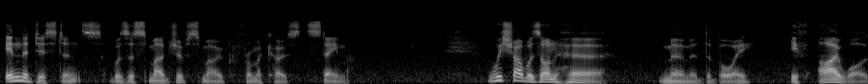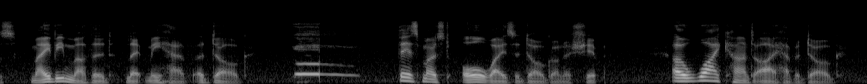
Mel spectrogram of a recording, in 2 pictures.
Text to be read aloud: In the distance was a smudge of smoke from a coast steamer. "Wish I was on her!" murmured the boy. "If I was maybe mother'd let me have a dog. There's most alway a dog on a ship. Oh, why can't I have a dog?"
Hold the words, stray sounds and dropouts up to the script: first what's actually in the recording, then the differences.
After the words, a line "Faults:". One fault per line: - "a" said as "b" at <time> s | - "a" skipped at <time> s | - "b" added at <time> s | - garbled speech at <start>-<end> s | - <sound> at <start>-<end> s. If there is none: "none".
In the distance was a smudge of smoke from a coast steamer. "Wish I was on her!" murmured the boy. "If I was maybe mother'd let me have a dog. There's most always a dog on a ship. Oh, why can't I have a dog?"
Faults:
- laugh at 11.6-12.3 s
- "alway" said as "always" at 13.3 s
